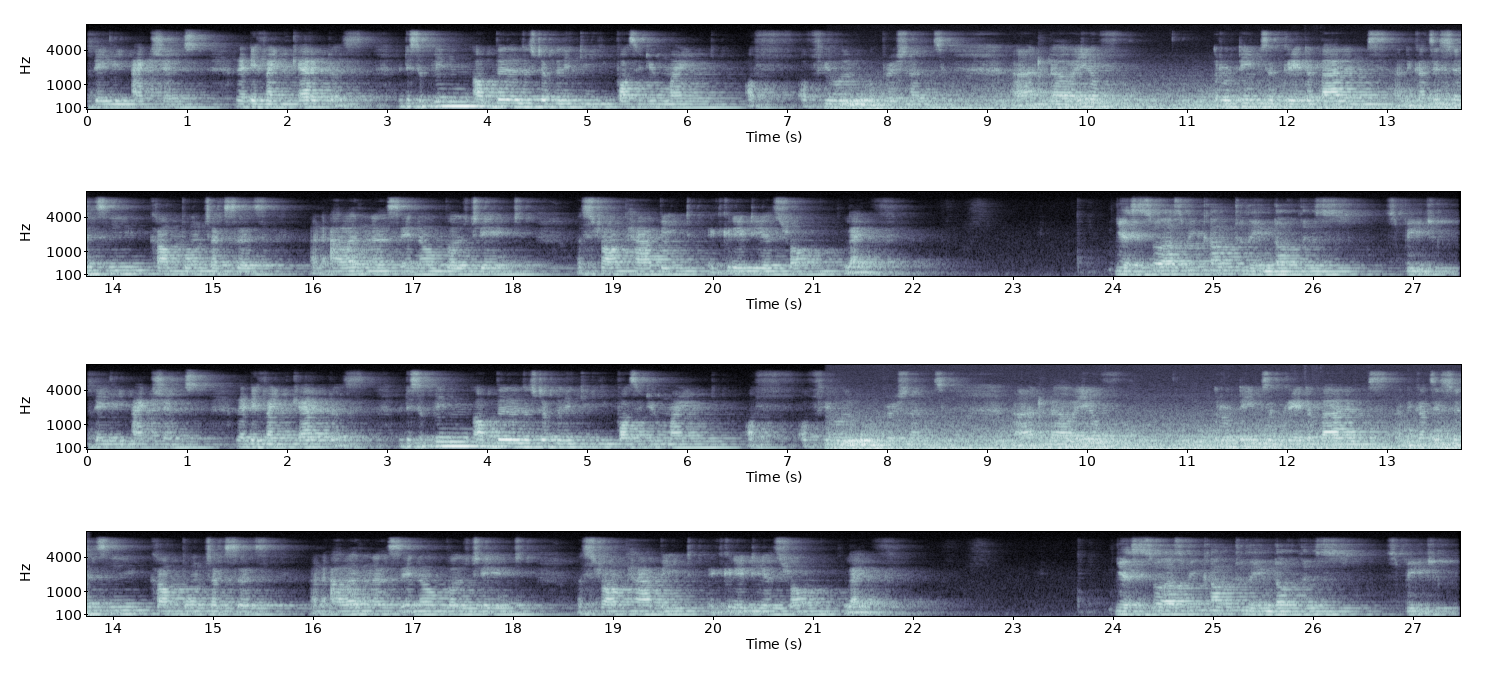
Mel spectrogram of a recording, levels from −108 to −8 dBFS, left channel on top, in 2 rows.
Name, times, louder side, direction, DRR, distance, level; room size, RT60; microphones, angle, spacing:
voice 1, 0.0-6.3 6.6-10.3 11.3-15.5 16.0-21.8, equal, 80° left, -2 dB, 4.5 m, -25 dB
sound 1, 7.4-13.8, right 5 dB, 70° right, 0.4 m, -25 dB
voice 2, 24.0-27.3, left 1 dB, 35° left, -2 dB, 3.8 m, -25 dB
18.0 x 7.7 x 9.9 m, 1.5 s
head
